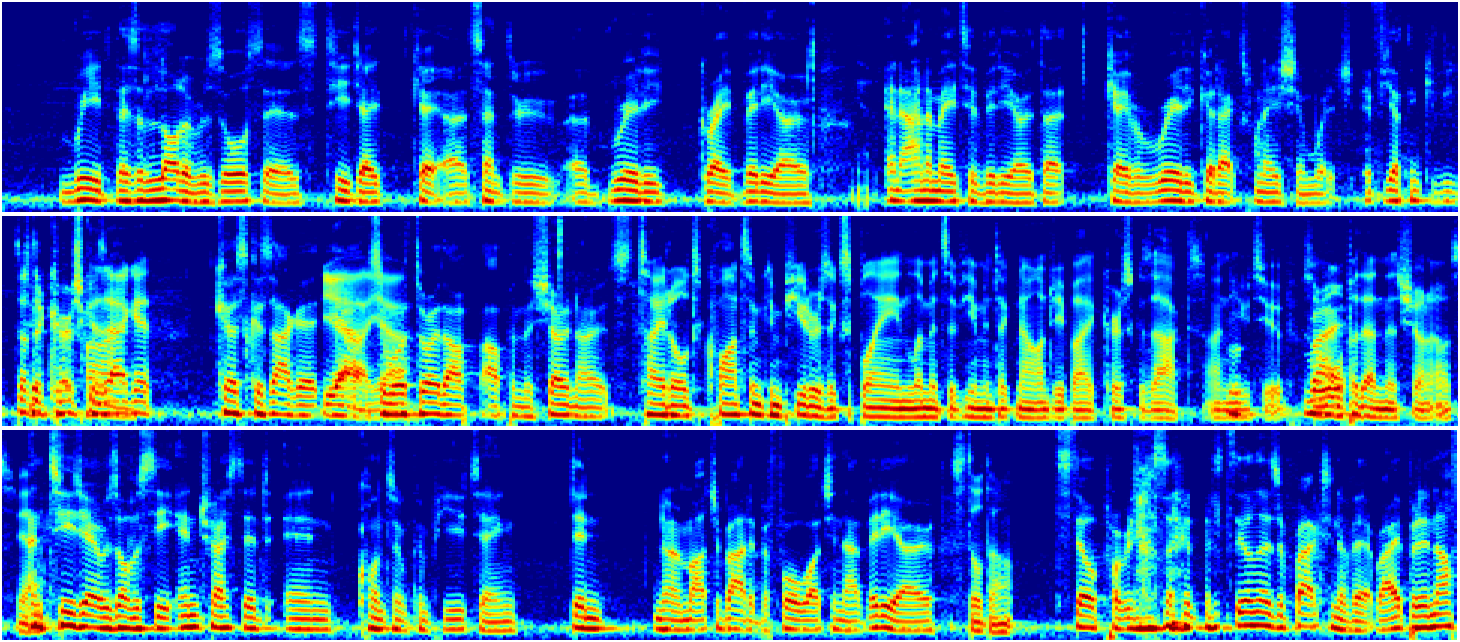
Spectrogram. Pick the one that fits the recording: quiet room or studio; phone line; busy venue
busy venue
